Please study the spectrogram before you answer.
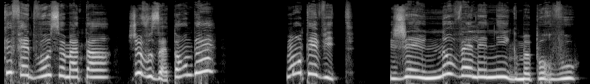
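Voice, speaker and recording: Lady doing noisette, super high squeaky eager voice, rushing, storybook. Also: dry recording, clean studio sound, exaggerated voice. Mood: hurried. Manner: hurried and excited. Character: Noisette, an eager, hurried female guide.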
